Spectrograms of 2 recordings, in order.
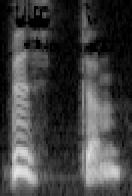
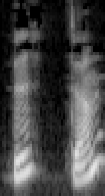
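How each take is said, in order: First: The word is said with a single tone. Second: The word is said with a double tone. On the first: "Single tone" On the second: "Double tone"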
